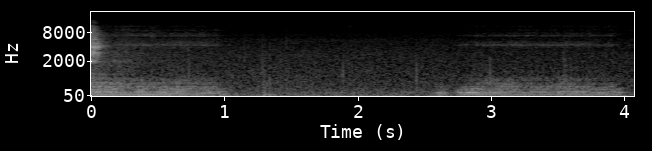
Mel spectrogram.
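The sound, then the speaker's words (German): Two soft, low snores from a sleeping animal or person, each a rumbling breath about a second long with a quiet pause between, faint with no talking. “Schnarr. Ich weiß gar nicht, ob man das hört.”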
